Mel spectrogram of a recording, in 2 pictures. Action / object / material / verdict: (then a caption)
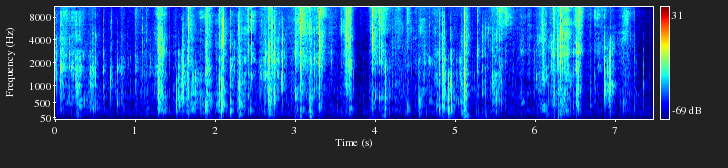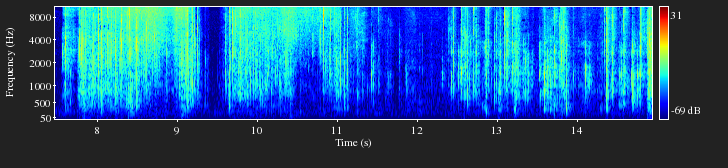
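scrape / glossy paper magazine pages / glossy paper / none. Fingers grab and flip crumpled glossy paper magazine pages, and a palm rubs them flat, making dense, bright crinkling and crunching. Bursts of crackle alternate with longer steady rustling stretches of rubbing, separated by brief quiet pauses.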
